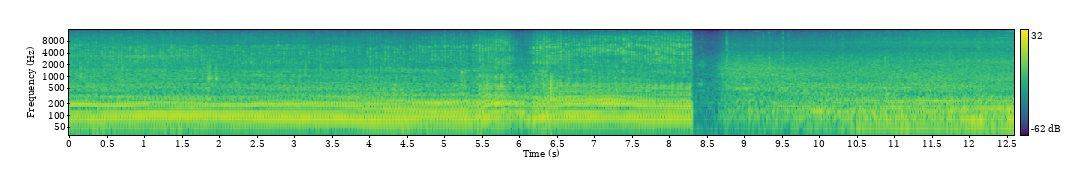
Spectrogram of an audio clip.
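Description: An Austin-Healey sports car engine running at a steady idle, with the revs rising and falling briefly a little past the middle. The sound cuts off abruptly after about eight seconds and is followed by another engine running more roughly.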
